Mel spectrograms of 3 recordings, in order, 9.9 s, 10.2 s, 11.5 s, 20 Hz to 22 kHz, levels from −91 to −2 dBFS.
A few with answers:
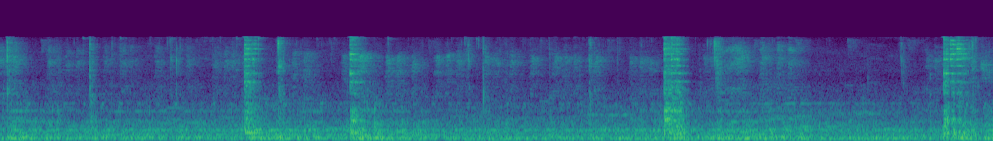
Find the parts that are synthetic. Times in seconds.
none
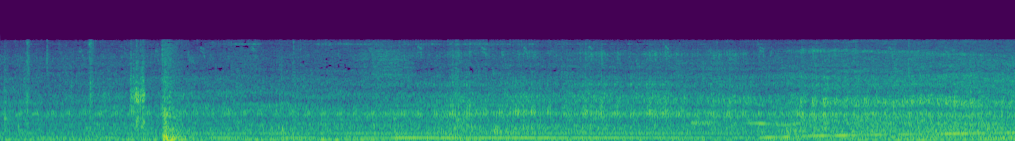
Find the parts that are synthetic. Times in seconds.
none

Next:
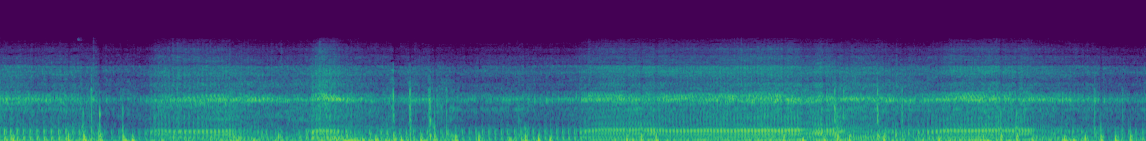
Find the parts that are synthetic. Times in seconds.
none

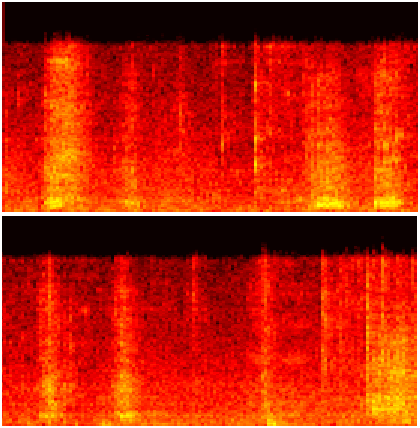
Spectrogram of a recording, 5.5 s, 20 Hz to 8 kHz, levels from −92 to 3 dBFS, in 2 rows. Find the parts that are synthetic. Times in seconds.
1.4-2.0 (vocoder, HiFi-GAN); 2.5-3.4

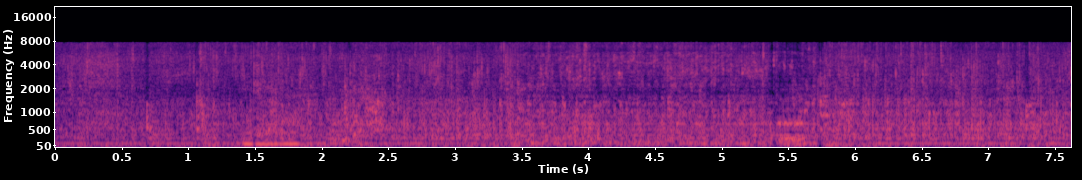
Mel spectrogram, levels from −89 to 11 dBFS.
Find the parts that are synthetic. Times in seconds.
3.5-5.7 (vocoder, HiFi-GAN)

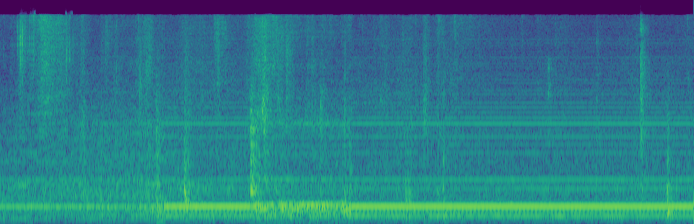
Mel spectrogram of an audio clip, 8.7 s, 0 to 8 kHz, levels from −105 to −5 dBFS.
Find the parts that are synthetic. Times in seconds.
3.2-4.4 (vocoder, HiFi-GAN)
